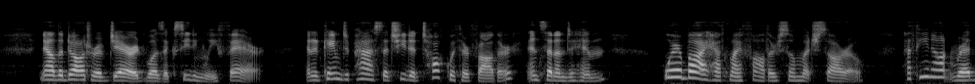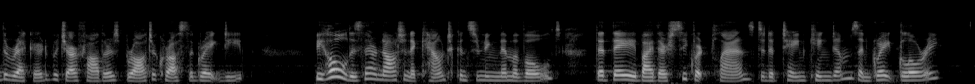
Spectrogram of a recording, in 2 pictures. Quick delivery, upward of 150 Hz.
Yes: fast, 210 wpm; high, 190 Hz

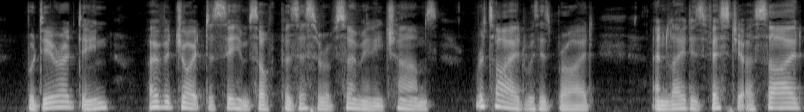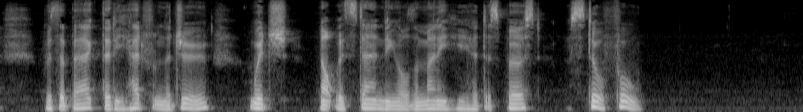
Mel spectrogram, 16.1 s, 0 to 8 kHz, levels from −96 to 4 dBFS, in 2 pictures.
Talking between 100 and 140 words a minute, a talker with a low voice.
No: average, 155 wpm; low, 105 Hz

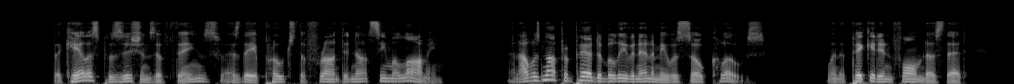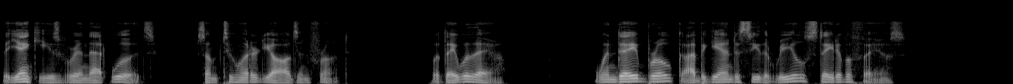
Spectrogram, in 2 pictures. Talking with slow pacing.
No: average, 180 wpm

